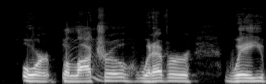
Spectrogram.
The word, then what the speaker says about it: Balatro: playing Balatro or Hmm. Balatro, whatever way you pronounce it.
